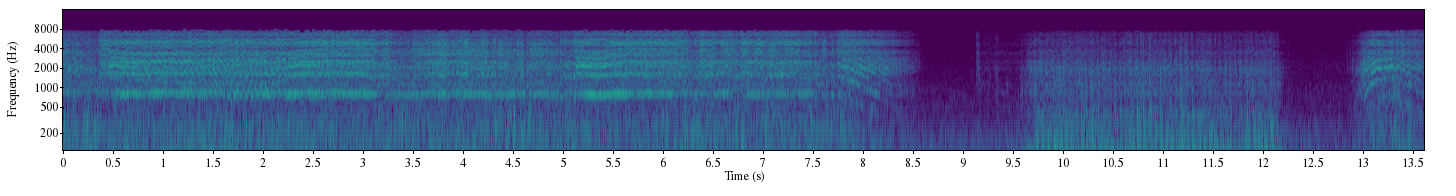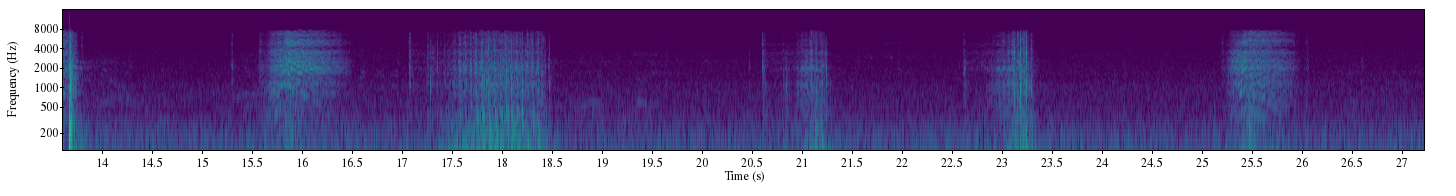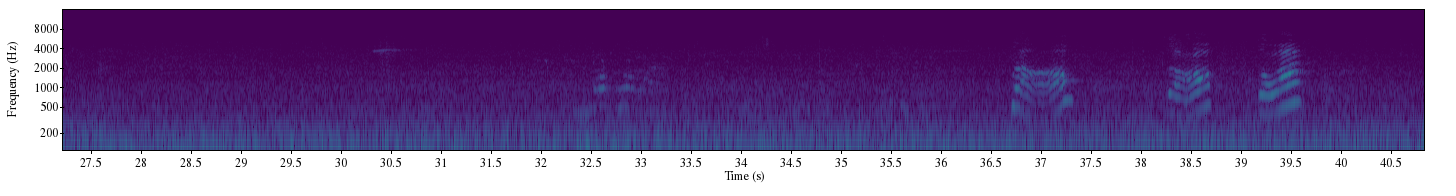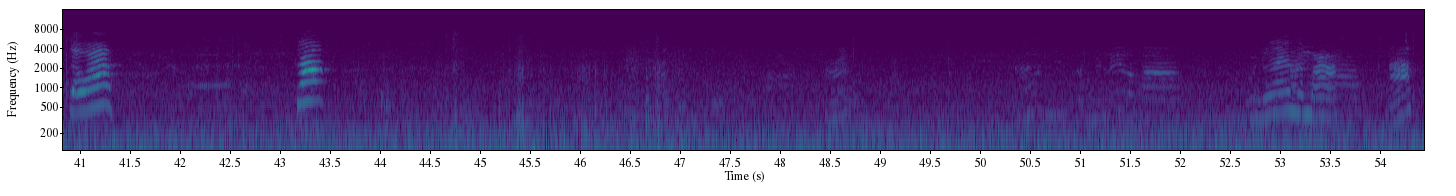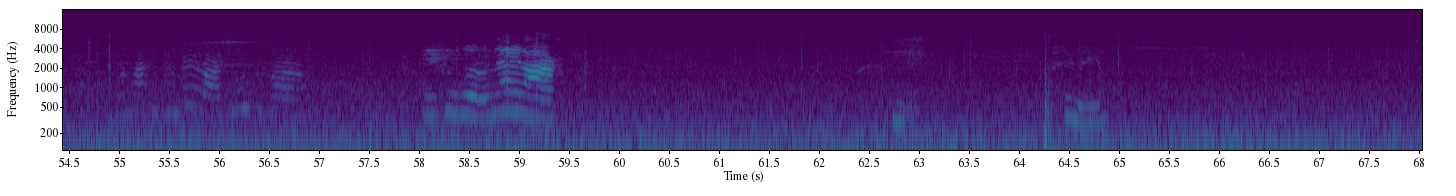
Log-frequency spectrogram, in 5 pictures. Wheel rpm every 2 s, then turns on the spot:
210, 210, 210, 210, 20, 40, 40, 10, 10, 10, 0, 10, 10, 0, 0, 0, 0, 0, 0, 0, 0, 0, 0, 0, 0, 0, 0, 0, 0, 0, 0, 0, 0, 0.
10-12 18-20 22-24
